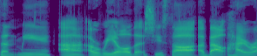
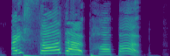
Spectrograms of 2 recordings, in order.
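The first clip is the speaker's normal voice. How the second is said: shrill, very high, thrilled excited yell; 6 dB louder than usual. Telling the other speaker about her run this morning, with an excited yell. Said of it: "Sorry to yell".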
